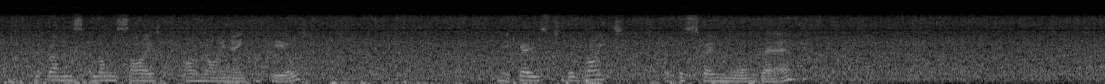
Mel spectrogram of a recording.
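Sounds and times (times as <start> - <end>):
stream rushing over stones: 0.0 - 11.0.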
